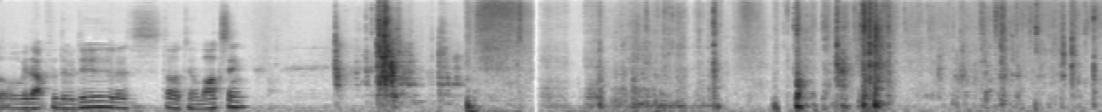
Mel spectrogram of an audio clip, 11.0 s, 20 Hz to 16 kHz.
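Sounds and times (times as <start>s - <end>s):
package rustling and crinkling: 6.0s - 11.0s.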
